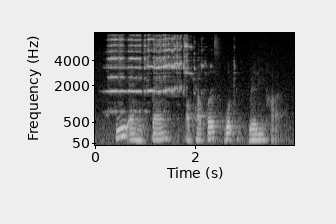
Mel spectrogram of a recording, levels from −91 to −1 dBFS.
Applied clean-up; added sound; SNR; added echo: none; Squeak; 0 dB; none.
